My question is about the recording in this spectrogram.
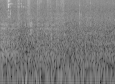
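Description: Quiet, steady outdoor background hiss with a few faint ticks just after the start; no clear bark or whimper.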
